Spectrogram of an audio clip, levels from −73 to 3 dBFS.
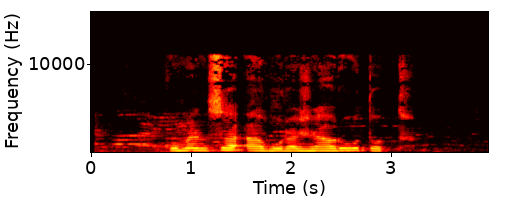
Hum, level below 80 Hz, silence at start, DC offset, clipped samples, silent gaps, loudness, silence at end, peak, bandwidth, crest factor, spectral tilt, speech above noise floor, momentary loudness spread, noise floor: none; -58 dBFS; 0.05 s; under 0.1%; under 0.1%; none; -21 LUFS; 0.75 s; -6 dBFS; 11.5 kHz; 18 dB; -3.5 dB/octave; 38 dB; 19 LU; -59 dBFS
